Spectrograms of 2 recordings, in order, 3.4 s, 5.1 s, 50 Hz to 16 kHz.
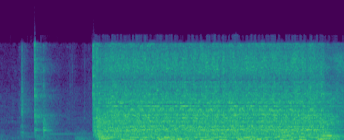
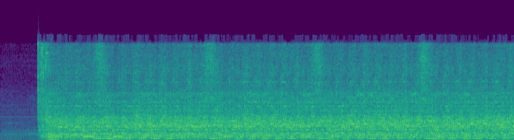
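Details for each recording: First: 1989 Ford 7.3 IDI non-turbo diesel after fitting new batteries: a couple of clicks, then strong, fast, even cranking that settles into running; normal cranking speed. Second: 1989 Ford 7.3 IDI non-turbo diesel cranking steadily without catching; fuel not reaching injectors, tank selector valve suspected stuck.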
